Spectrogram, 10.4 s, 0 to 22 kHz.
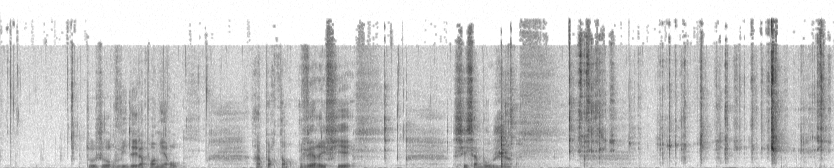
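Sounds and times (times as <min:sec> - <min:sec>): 
speech: 0:01.1 - 0:02.4, 0:03.2 - 0:04.7, 0:05.7 - 0:06.6
knife prying open an oyster shell: 0:07.1 - 0:10.4.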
